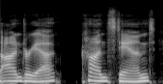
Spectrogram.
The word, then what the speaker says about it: Constand: We've been saying her name wrong, I've just learned the whole time. I guess it's Andrea Constand.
